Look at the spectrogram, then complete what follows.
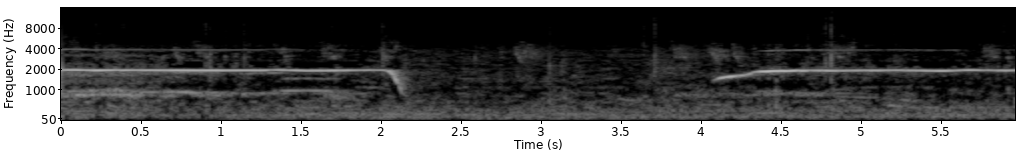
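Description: Two long, steady, high whistled notes, each held about two seconds, sliding up briefly at the start and dropping off at the end; the first ends about two seconds in and the second begins about four seconds in.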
